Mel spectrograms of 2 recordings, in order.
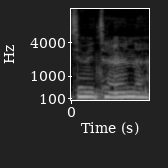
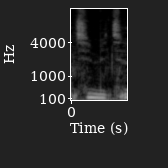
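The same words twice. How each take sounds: First: The voice is pitched higher. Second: The voice is pitched deeper.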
